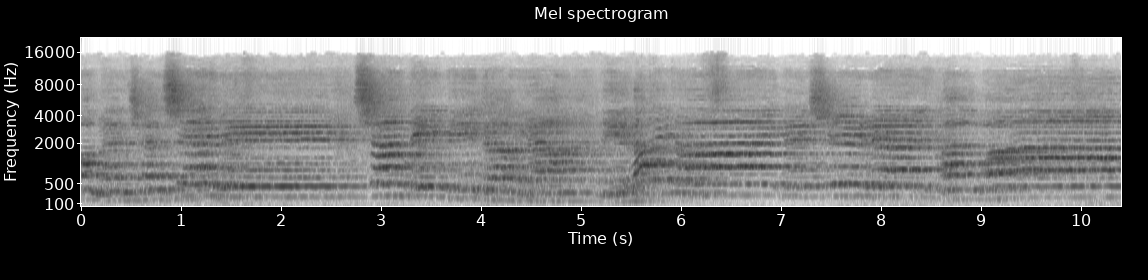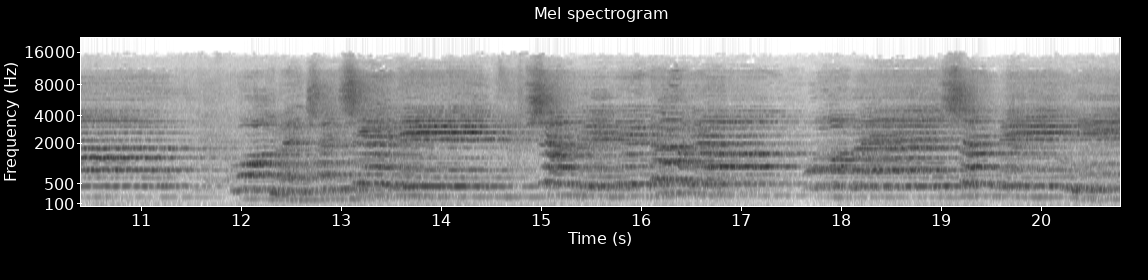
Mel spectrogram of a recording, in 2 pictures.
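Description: Small mixed choir of men and women singing a hymn in sustained phrases, starting right at the outset, with a brief breath between phrases about twelve seconds in.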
